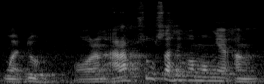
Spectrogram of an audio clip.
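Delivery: ordinary talk, nothing marked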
